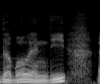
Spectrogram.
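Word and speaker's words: Dubl Handi: on, on, l'écrit en fait D-U-B-L espace H-A-N-D-I, mais on prononce Double N-D, euh, un, duo de, euh, de Brooklyn, oui voilà, Brooklyn à New York.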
